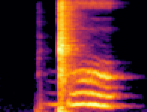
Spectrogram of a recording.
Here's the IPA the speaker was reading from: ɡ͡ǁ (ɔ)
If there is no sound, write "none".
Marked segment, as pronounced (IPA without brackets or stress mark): o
